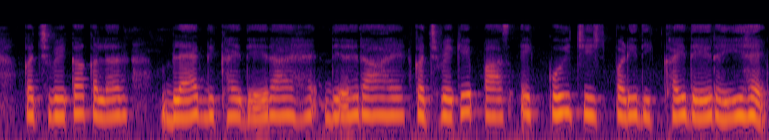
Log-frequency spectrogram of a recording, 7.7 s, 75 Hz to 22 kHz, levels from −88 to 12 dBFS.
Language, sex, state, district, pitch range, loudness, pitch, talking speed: Hindi, female, Chhattisgarh, Korba, 200-215 Hz, -29 LUFS, 205 Hz, 170 wpm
